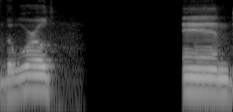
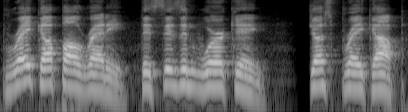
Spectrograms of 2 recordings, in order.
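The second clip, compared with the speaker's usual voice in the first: loud, emphatic mock shout; re-enacted yell; 3 semitones higher, 8 dB louder, slower than usual. Fed-up neighbour yelling out the window at a bickering couple, re-enacted shout. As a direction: holler it like advice to the neighbours. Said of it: "I yelled out the window".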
